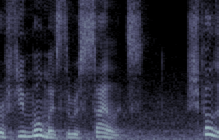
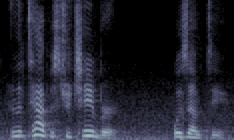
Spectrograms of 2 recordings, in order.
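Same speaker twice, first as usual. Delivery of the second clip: usual speaking voice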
